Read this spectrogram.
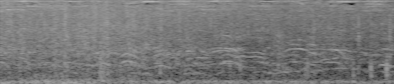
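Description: Feet run hurriedly on stone.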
